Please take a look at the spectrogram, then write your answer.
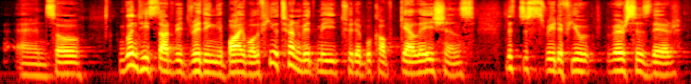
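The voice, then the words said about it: Mixed Azeri, Persian and Australian accent. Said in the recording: “accent. It comes from Azeri, mixture of Persian and Australian accent. Mix them all together, so that's my accent. ... Azeri, Persian, and Australian.”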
